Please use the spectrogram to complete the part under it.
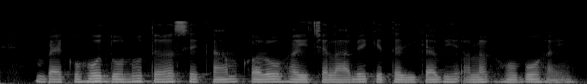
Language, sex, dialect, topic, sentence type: Magahi, male, Southern, agriculture, statement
